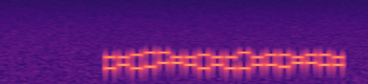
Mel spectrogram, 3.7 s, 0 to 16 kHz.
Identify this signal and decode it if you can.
DTMF, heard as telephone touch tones, dialled by machine, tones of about 90 ms. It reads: 1726#*72713785*087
